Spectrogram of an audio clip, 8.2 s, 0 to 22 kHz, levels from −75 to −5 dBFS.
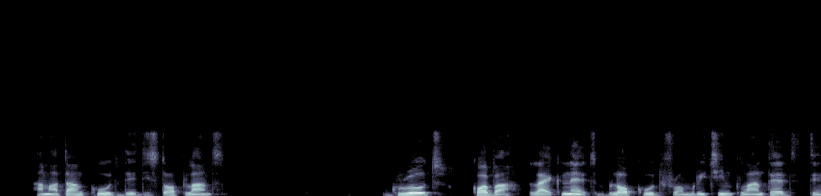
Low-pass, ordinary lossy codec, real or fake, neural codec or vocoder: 7.2 kHz; none; fake; codec, 16 kHz, 2 kbps, X-Codec, HuBERT features, trained on LibriSpeech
